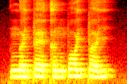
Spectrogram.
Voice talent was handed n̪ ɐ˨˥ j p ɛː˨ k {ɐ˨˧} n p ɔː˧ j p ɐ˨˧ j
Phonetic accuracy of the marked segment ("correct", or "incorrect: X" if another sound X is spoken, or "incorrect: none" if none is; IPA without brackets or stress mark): correct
